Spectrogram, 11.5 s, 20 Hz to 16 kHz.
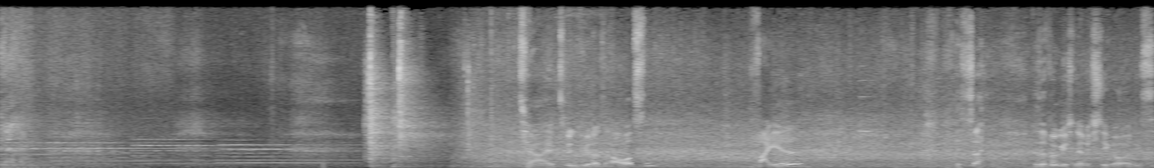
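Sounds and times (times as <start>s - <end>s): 
doorbell ringing: 0.0s - 6.7s
sharp clunk: 3.6s - 5.1s
speech: 5.3s - 6.7s, 7.6s - 8.2s, 9.5s - 11.5s
laughter: 8.8s - 11.0s.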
